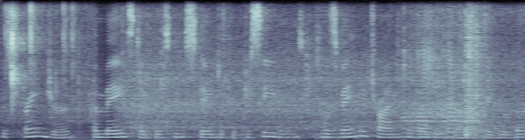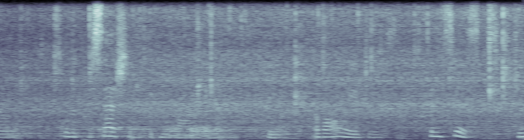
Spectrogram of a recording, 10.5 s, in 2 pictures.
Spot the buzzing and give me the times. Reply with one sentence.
You can hear the buzzing from 4.0 to 10.4 s.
